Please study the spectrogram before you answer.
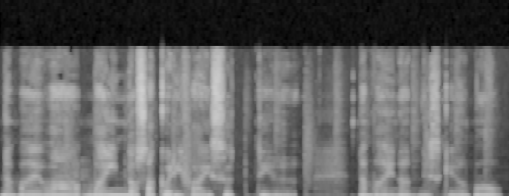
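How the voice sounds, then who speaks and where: A woman hosting a solo talk, speaking casually and reflectively to listeners in a polite, gentle, hesitant way as she thinks aloud. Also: high voice, fairly even intonation, normal speed. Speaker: solo host, amateur voice actress. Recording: close dry recording with background music. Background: background music.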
